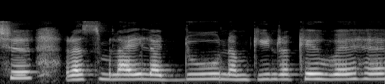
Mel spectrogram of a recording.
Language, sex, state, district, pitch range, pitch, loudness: Hindi, female, Bihar, West Champaran, 230-245 Hz, 235 Hz, -17 LUFS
